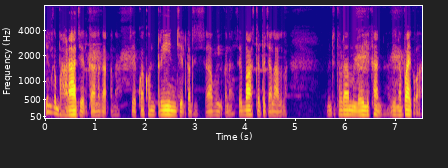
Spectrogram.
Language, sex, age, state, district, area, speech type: Santali, male, 30-45, West Bengal, Dakshin Dinajpur, rural, spontaneous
